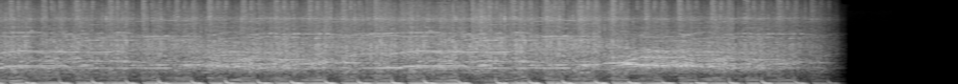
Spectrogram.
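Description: Television show's closing theme music with a steady beat, cutting off suddenly near the end.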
